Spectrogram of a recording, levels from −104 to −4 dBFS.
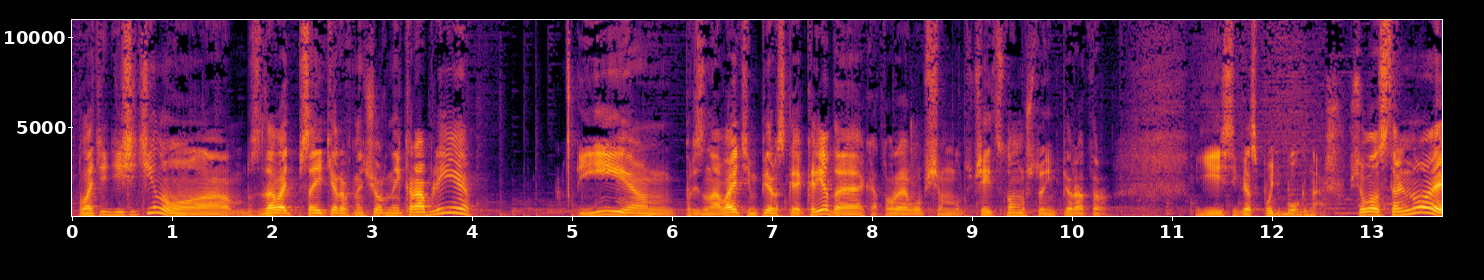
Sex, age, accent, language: male, 20-39, native, Russian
